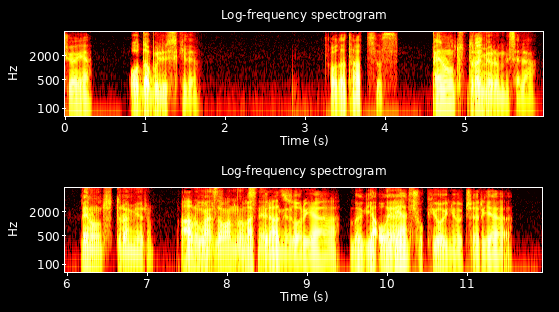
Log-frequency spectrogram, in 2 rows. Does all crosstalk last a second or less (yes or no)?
no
